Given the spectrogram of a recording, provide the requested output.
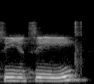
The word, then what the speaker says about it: cute: Then somebody wants to know how to pronounce C-U-T-E and M-U-T-E. So that's cute. Cute. Cute. That's C-U-T, cute. M-U-T is mute. Mute. So the thing here is that there is a palatal Y.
